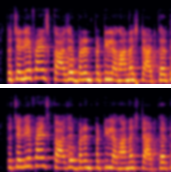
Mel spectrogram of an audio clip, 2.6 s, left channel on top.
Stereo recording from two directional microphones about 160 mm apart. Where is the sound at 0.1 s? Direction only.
30° left (ahead or behind).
